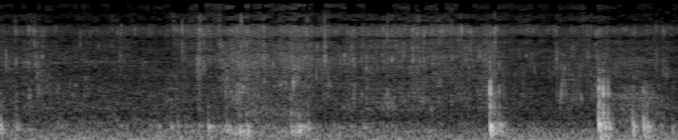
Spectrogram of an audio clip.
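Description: Clean fresh water pours into a backyard chicken feed trough for naked neck chicks, heard as faint, scattered splashes and trickles over a soft, steady background hiss.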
